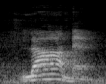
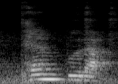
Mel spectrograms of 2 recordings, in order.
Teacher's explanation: We don't have the R sound in Japanese, so we pronounce it like L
